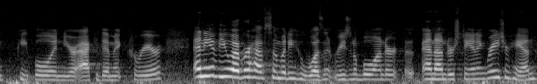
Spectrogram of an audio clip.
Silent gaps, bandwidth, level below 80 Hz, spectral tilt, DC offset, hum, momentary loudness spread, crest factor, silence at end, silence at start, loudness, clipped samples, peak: none; 13 kHz; -38 dBFS; -6.5 dB/octave; 0.1%; none; 13 LU; 18 dB; 0 s; 0 s; -19 LUFS; under 0.1%; 0 dBFS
